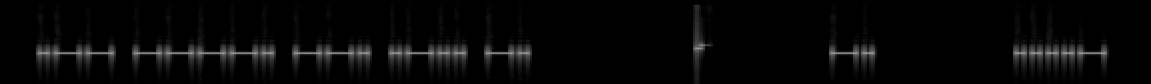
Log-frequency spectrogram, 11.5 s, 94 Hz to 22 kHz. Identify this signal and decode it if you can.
Morse code, heard as a keyed tone, about 15 wpm, spaced as for 11 wpm, 700 Hz. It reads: W9GLN N4
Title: USA Call Signs - 5 Characters - 6x Character Spacing - 15wpm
